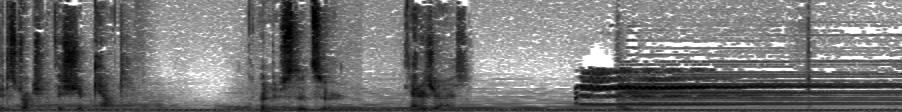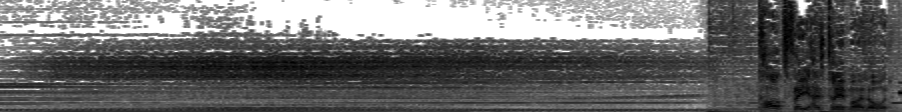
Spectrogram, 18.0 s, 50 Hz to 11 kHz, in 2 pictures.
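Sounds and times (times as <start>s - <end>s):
background music: 0.0s - 18.0s
shimmering chiming hum: 0.0s - 18.0s.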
